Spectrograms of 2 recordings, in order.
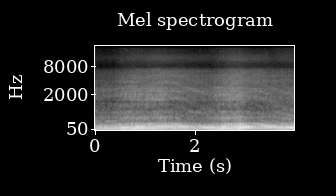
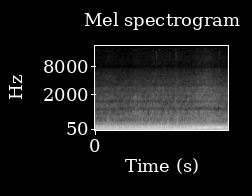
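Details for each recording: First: Modified truck after a jump: in first gear the engine drones and surges with a low, uneven clatter, while second gear works; first gear suspected gone, transmission to be rebuilt or replaced. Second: Modified truck after a jump, first gear gone: shifted into second, steady low engine rumble with even pull and no slipping flare, clunks or whine; second gear works fine.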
